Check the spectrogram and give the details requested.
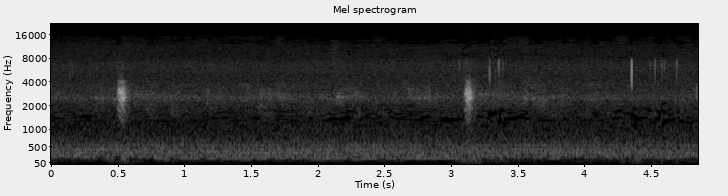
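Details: Red-winged blackbird calling from its nest tree on the morning of 25 June 2014, about 07:08; two sharp, short chip notes roughly two and a half seconds apart, then a faint high tick, over a steady soft hiss.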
